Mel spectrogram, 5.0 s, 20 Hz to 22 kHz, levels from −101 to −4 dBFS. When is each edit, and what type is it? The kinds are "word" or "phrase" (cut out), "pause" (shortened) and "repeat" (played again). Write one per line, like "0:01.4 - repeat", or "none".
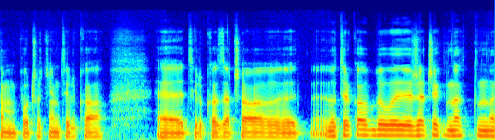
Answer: none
